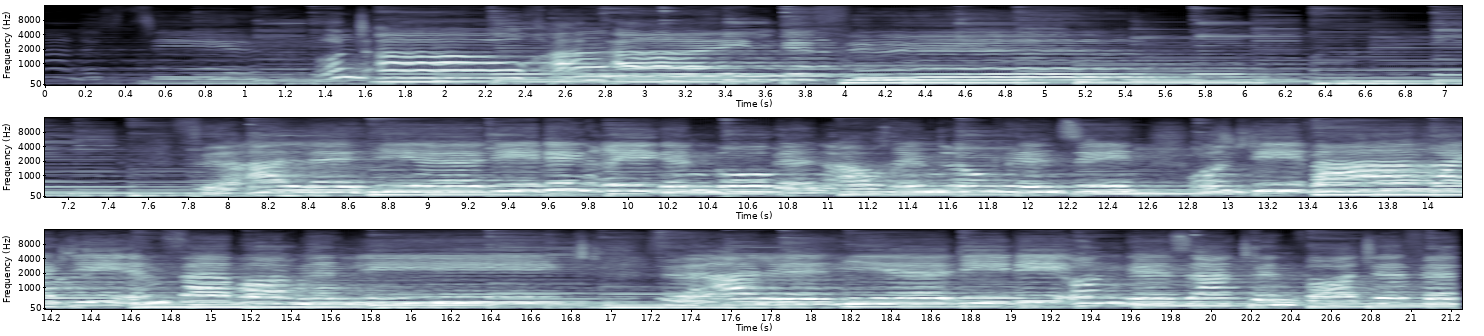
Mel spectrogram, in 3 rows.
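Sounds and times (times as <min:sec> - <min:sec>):
guitar ensemble: 0:00.6 - 0:21.2.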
